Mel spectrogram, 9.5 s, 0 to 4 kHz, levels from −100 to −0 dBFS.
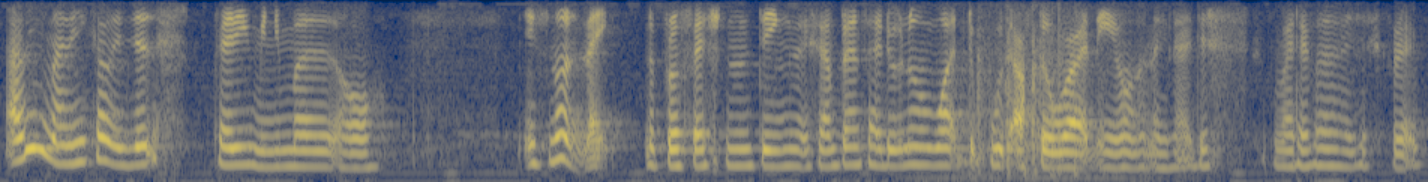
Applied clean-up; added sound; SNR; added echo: none; Bird; 15 dB; none.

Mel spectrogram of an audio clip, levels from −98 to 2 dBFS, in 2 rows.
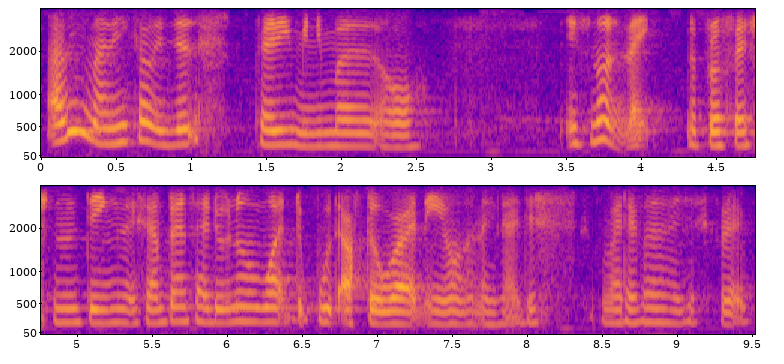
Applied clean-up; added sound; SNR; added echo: none; none; none; none.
